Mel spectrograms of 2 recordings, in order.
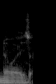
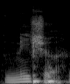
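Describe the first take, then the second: First: The name sounds like 'noise'. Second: The name sounds like 'Nisha'. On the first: The speaker calls it wrong. "rather than noise" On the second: The speaker calls it right. "you pronounce it Nisha rather than noise"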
